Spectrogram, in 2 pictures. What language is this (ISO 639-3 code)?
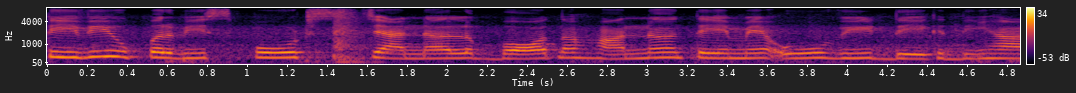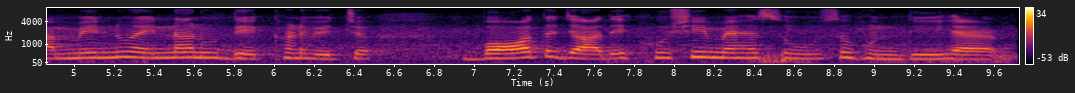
pan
